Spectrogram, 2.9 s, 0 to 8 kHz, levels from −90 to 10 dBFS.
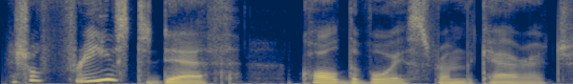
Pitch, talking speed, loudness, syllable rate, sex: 185 Hz, 230 wpm, -18 LUFS, 7.0 syllables/s, female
